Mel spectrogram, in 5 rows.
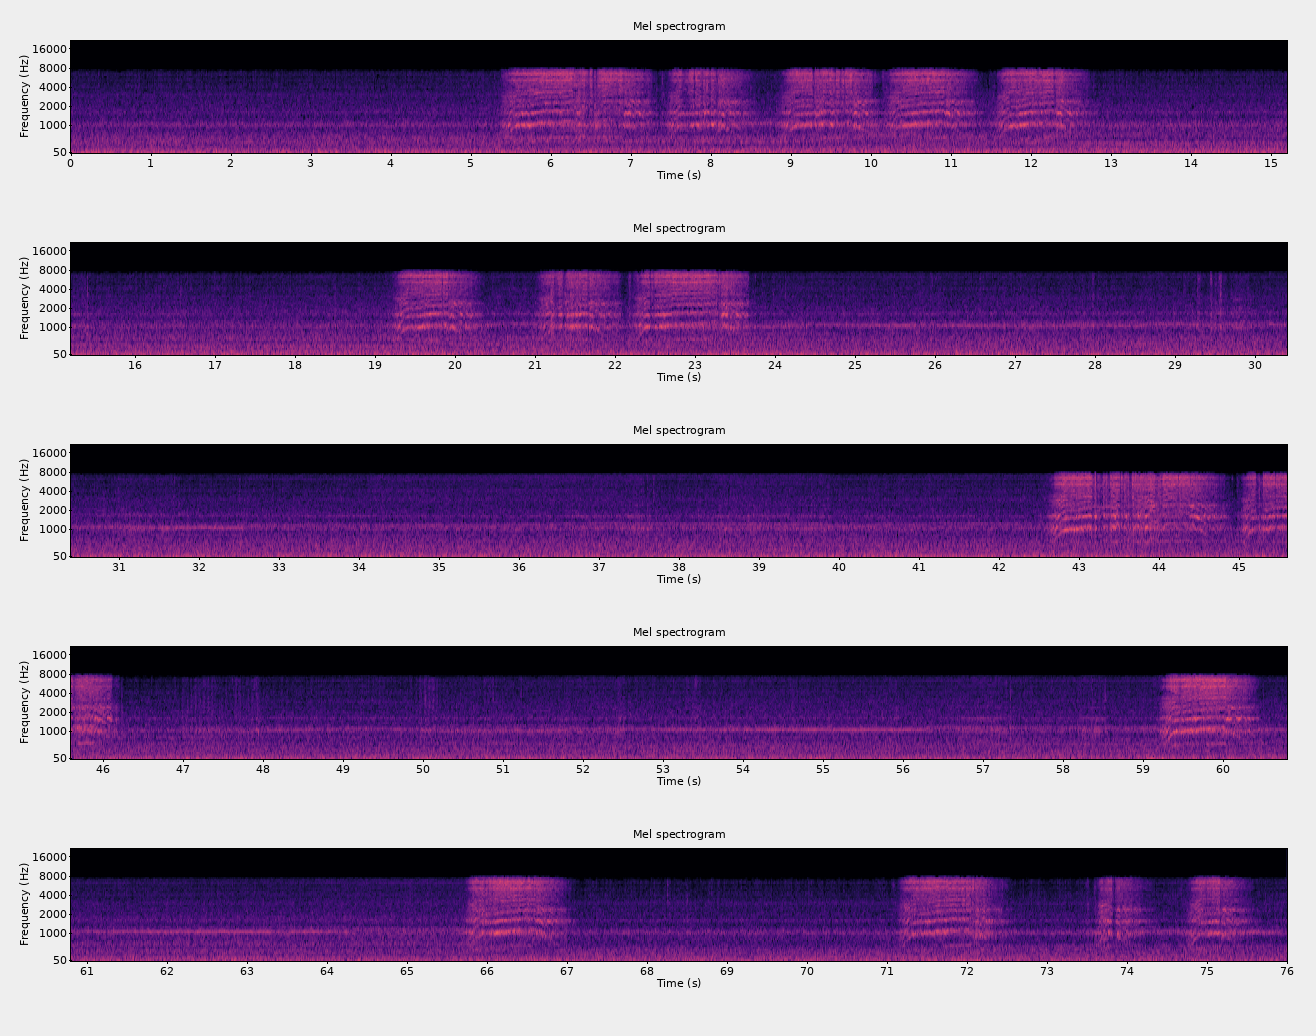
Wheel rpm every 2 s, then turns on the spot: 0, 0, 30, 110, 80, 80, 30, 0, 0, 40, 50, 80, 0, 10, 10, 10, 0, 0, 10, 20, 10, 90, 80, 20, 10, 20, 10, 10, 10, 40, 10, 0, 10, 50, 10, 40, 30, 30.
26-32 38-40 46-48 50-52 60-62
